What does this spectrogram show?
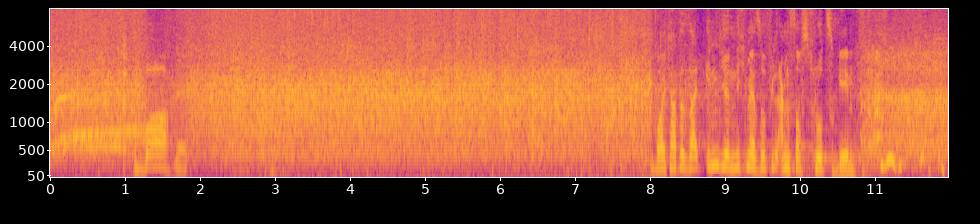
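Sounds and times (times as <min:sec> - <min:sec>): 
audience applause: 0:00.0 - 0:09.6
speech: 0:01.3 - 0:02.0, 0:08.1 - 0:11.3
laughter: 0:10.7 - 0:11.9.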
